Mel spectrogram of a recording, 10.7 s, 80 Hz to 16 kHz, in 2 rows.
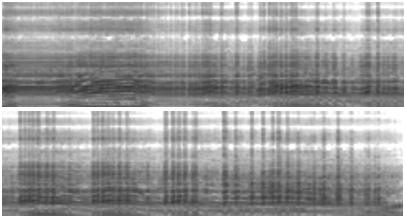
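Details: Yamaha YD100 two-stroke, first startup with Dio reed valve, newly ported cylinder and windowed piston, untuned, phone in rider's pocket: crisp revving up and dropping back cleanly in repeated blips, no misses; starts easily, sounds good.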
